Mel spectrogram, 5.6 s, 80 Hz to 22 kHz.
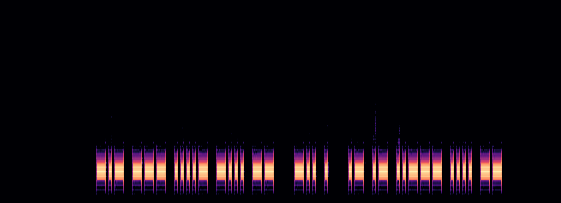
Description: Morse code, heard as a keyed tone, about 40 wpm, 700 Hz. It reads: KO4BM DE AA2HM
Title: USA Callsign DE Callsign - 5 Characters - 40wpm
